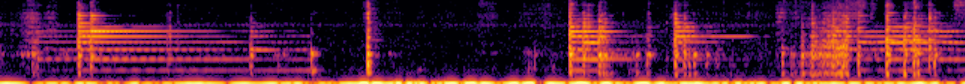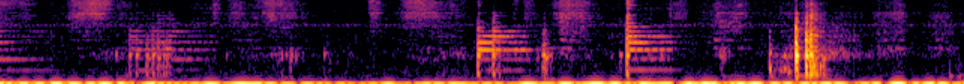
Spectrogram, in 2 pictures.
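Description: Metal frying-pan base of a DIY ground pod clanking and ringing as a gimbal head is unscrewed from it by hand: a run of sharp clinks, the first ringing on for about a second, the rest ringing briefly.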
